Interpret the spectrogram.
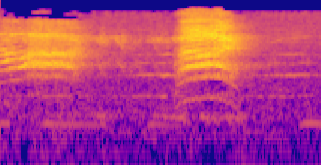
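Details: Black-naped (Chinese) oriole nesting in tree crowns near the village of Gribskoye in summer. Disturbed, it gives two harsh, rasping, cat-like alarm squalls, each about half a second long and about a second apart, over faint music.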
